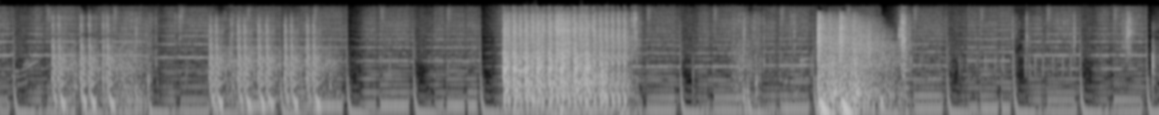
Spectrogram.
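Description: Rapid bursts of PUBG gunfire, sharp repeated shots in clusters with heavier volleys, no talking.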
